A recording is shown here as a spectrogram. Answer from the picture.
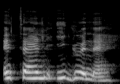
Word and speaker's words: Etelle Higonnet: Etelle Higonnet. It's one of those Higonnet. things where in France we have a silent H, like hotel becomes Yeah, hotel, and at the end of words, T also becomes silent.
